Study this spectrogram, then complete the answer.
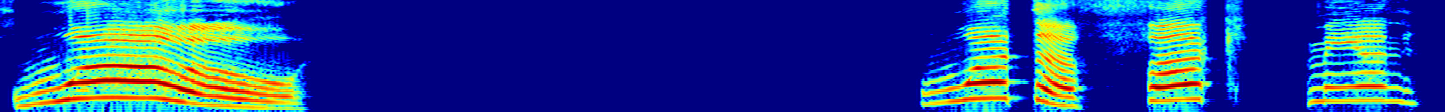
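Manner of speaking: very high, loud, slow drawn out whoa; shocked outburst. Real, not acted. Co-host reacting to a comment, loud shocked disbelief. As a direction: let the shock burst out high and long.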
